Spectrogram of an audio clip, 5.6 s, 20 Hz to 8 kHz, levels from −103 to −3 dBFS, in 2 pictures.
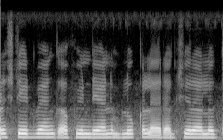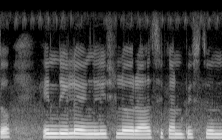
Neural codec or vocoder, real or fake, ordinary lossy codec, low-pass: none; real; none; 7.2 kHz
